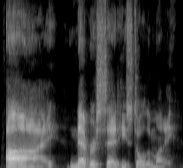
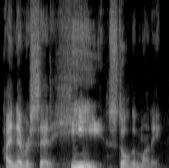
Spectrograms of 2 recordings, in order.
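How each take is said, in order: First: The stress is on "never". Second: The stress is on "he".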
